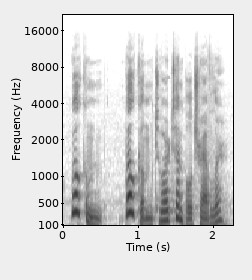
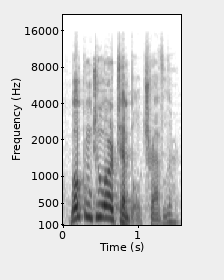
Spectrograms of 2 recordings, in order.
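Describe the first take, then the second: First: It is said in a put-on priestess voice. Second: It is said in his natural voice.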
